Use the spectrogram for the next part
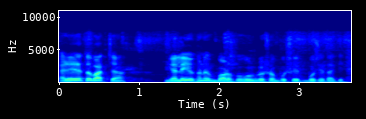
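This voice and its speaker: A man's voice: medium pitch, flat delivery, quick pace, a bit bright, highs cut off. A man chatting casually through his daily vlog, rambling and self-deprecating. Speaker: vlogger.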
